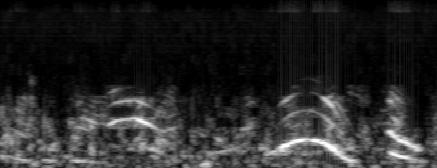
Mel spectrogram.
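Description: A young child's high, drawn-out cries or squeals that rise and fall in pitch, several short ones and then a longer, louder one about three seconds in.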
